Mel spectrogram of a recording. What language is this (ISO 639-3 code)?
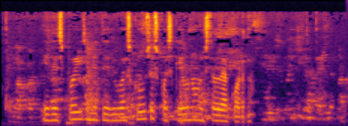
glg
